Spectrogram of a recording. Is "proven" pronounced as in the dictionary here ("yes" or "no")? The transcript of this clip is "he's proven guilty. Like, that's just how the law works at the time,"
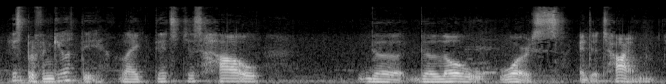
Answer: no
